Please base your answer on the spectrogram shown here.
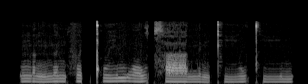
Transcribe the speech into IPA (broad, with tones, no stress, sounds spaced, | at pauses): ŋ ɐ˨˩ ŋ n̪ ɵ˨ n f ɵ˨ t̚ kʷʰ iː˨˧ m w o˨˥ w t͡sʰ aː˨ n̪ ɪ˨˩ ŋ kʰ iː˨˥ w t̪ʰ iː˧ m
